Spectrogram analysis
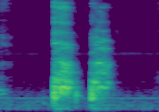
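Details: Two short, fairly loose cough bursts over a faint steady hum, from an adult taking amoxicillin and using an inhaler who says they sound a lot better; cough.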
